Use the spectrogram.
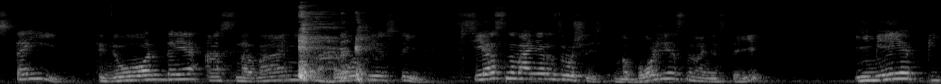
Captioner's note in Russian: кашель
